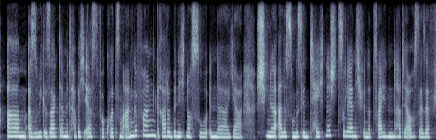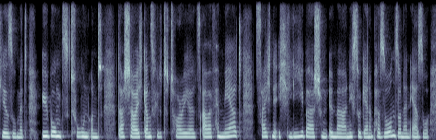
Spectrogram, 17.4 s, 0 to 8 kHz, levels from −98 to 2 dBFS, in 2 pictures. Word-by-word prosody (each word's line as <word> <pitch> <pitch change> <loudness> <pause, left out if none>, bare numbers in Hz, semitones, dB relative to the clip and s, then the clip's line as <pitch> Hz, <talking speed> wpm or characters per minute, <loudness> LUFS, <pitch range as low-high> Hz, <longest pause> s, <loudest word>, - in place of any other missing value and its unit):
Ähm, 235 -1 +4
also, 220 -1 0
wie 230 - +2
gesagt, 230 0 0
damit 230 -1 +1
habe 230 -1 -2
ich 225 - -3
erst 220 0 -1
vor 220 -2 -6
Kurzem 225 -1 0
angefangen. 275 +6 +2
Grade 235 0 -1
bin 230 +2 +1
ich 230 +1 -1
noch 225 -1 +2
so 215 0 -2
in 220 0 +2
der, 205 -1 0
ja, 195 -1 -5 0.3
Schiene 235 -2 +4
alles 230 0 +3
so 225 - +3
'n - - +5
bisschen 225 0 +1
technisch 230 +7 -3
zu 265 - -3
lernen. 245 -1 +1
Ich 235 +1 -5
finde, 210 -2 -1
Zeichnen 215 +1 0
hat 220 +1 -3
ja 210 -2 -1
auch 215 - -4
sehr 210 -1 -3
sehr 205 -1 -2
viel 210 +1 -1
so 200 0 -2
mit 190 -1 -5 0.3
Übung 245 -1 +5
zu 235 +1 -5
tun 225 -2 +1
und 200 -1 +2 0.3
da 220 - -1
schaue 220 -2 +3
ich 210 - -5
ganz 215 0 +1
viele 220 -2 -8
Tutorials, 210 -2 -3
aber 215 0 +1
vermehrt 230 +3 0 0.3
zeichne 225 0 -1
ich 230 0 -6
lieber 220 +1 0
schon 215 -1 +1
immer 210 -3 +1
nicht 215 +2 +1
so 220 -2 -1
gerne 205 -1 -2
Personen, 225 +4 0
sondern 205 -4 -1
eher 205 -2 -3
so 195 -1 -5
220 Hz, 215 wpm, -20 LUFS, 210-230 Hz, 0.3 s, n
